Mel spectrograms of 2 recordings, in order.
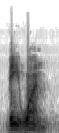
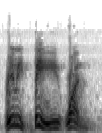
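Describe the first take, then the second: First: Said in the usual way. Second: Really slowed and leaned on, be one drawn out; slow down and hit Really hard; stress on Really. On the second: Shown as a demonstration. Lecturer to students, urging with slow stressed Really.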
